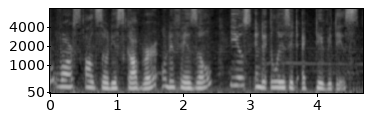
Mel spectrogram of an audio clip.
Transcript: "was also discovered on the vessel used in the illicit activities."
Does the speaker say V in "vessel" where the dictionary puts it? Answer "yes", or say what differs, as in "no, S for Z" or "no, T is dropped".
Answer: no, F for V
